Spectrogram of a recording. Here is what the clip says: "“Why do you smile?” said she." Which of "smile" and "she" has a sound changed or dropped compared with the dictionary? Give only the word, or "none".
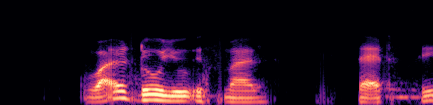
she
